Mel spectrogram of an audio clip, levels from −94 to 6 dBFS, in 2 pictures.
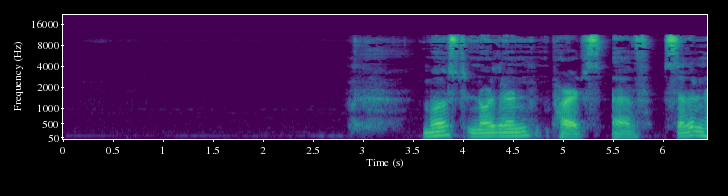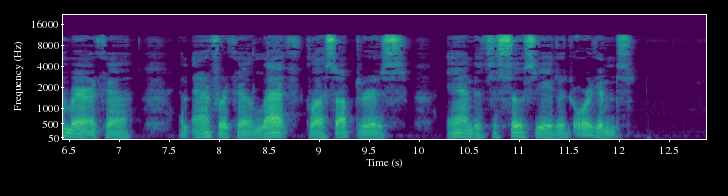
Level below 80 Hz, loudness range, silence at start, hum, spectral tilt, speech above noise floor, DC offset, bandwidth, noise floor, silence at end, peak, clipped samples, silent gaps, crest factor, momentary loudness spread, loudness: -56 dBFS; 6 LU; 2.9 s; none; -3 dB/octave; 57 dB; under 0.1%; 12 kHz; -80 dBFS; 0.75 s; 0 dBFS; under 0.1%; none; 24 dB; 15 LU; -21 LUFS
